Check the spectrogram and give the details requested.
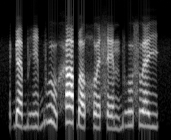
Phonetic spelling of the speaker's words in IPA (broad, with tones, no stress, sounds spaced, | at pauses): ɠ ɛ˨ bʱ i˨ bʱ u˦˨ x a˦ ɓ ʌ˨ χʷ e˨ s e˨ m bʱ u˦ sʷ ɛ˦ j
